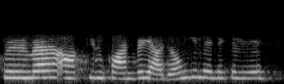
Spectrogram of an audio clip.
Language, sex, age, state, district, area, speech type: Urdu, female, 18-30, Uttar Pradesh, Gautam Buddha Nagar, urban, conversation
